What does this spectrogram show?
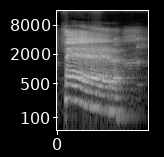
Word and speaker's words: père: So accent grave is pronounced like eh. It's pronounced like eh, as in père, père, mon père.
